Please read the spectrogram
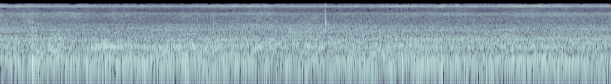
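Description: Steady running noise of a parked airliner's engine, with the voices of people gathered around it and a short click about three seconds in.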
